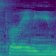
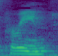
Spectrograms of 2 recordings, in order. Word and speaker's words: Perrine: but mike perrine which i thought it was perrini but apparently it's perine i've been saying his name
